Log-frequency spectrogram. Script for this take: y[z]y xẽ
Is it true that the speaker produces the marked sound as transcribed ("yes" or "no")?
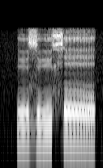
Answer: yes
